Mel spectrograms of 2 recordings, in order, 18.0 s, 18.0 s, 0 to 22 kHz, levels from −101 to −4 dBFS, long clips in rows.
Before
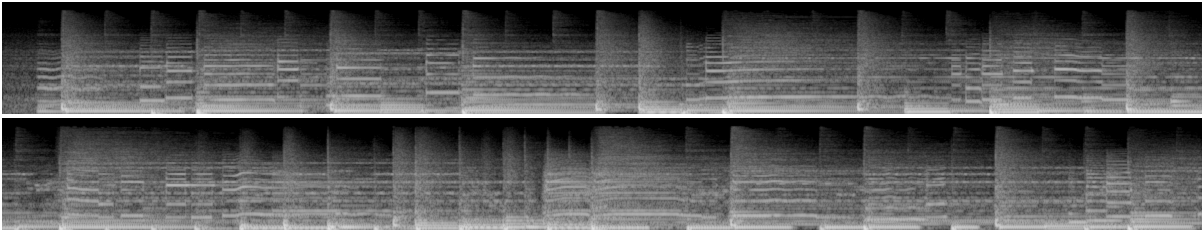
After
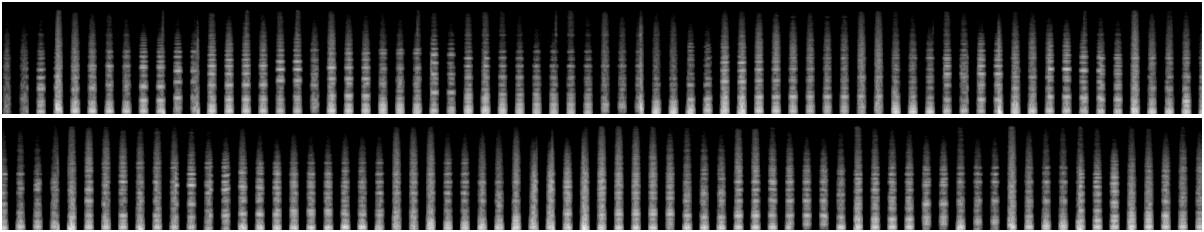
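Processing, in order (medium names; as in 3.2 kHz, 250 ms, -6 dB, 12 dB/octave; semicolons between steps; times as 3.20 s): time-frequency box 3.26–5.33 s, 660–6200 Hz -6 dB; granulator 66 ms, grains 7.8 per s, pitch spread up and down by 0 st; trim +6 dB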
